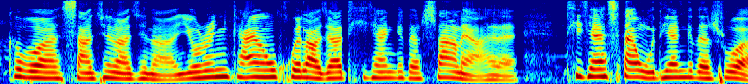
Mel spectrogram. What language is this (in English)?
Chinese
